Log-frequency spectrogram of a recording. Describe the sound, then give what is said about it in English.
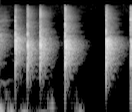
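Six sharp hand claps in an uneven rhythm, three quick ones followed by slower, spaced-out claps, each a crisp slap with a short ring. No one speaks. “Clapping cheeks, clapping hands, baby.”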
